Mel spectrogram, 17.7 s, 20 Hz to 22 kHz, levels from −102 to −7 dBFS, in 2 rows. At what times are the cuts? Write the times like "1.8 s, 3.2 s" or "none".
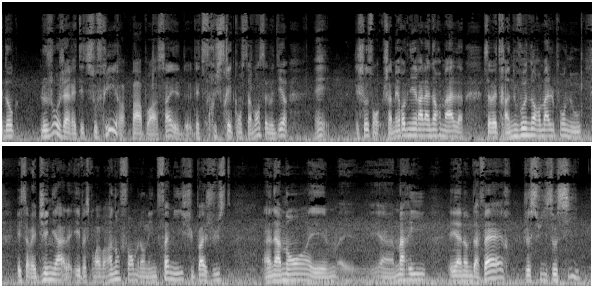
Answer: none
